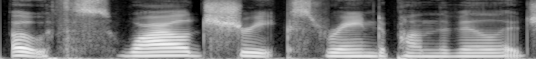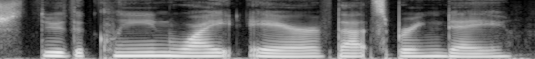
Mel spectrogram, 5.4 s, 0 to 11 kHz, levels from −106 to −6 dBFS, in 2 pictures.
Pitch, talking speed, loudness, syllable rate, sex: 185 Hz, 180 wpm, -19 LUFS, 4.1 syllables/s, female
